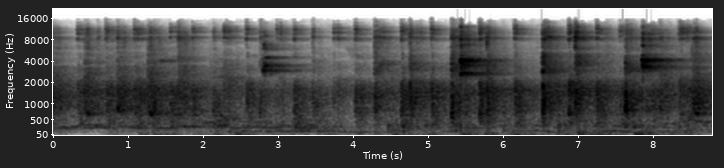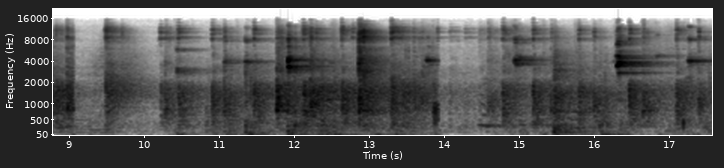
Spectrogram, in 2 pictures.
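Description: Table tennis ball clicking sharply off rackets and the table in quick rallies, several hits a second, with more ball clicks from a neighbouring table, ringing in a large sports hall. The clicking drops off briefly twice, about nine and fourteen seconds in.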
